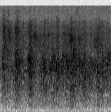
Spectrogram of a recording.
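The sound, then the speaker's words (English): A church audience applauding two newly elected elders, a steady wash of many hands clapping that stays dense and even throughout, with no voices standing out. “Can we give a round of applause for those men?”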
